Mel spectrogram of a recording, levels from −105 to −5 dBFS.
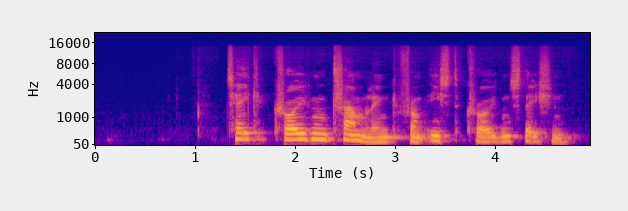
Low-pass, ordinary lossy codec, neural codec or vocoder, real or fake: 14.4 kHz; none; vocoder, 44.1 kHz, 128 mel bands, Pupu-Vocoder; fake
